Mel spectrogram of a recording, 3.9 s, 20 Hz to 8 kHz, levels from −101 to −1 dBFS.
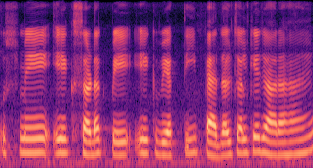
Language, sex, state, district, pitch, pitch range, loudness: Hindi, female, Bihar, Sitamarhi, 200 Hz, 180-205 Hz, -19 LUFS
